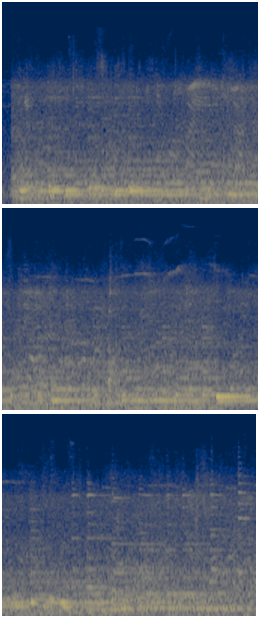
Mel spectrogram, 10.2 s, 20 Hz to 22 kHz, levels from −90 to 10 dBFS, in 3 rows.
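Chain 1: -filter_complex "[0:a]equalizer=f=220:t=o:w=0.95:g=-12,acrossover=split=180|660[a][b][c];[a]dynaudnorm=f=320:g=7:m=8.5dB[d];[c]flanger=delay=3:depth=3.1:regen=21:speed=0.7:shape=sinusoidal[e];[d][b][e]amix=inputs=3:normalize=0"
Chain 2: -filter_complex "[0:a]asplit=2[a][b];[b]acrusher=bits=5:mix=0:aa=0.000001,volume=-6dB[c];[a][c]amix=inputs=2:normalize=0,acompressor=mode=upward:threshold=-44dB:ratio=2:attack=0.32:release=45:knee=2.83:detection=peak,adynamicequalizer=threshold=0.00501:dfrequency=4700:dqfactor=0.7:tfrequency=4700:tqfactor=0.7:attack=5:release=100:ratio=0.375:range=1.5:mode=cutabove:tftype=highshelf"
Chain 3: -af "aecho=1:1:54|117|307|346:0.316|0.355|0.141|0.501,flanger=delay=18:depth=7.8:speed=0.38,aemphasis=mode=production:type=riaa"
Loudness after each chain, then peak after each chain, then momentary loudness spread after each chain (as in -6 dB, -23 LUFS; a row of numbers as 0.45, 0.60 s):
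-31.5, -24.0, -33.0 LUFS; -14.5, -7.5, -19.0 dBFS; 4, 5, 3 LU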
